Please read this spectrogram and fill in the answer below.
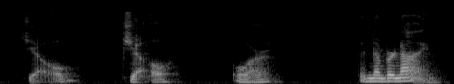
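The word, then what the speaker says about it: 九: And to the right, Joe. Joe. Or the number nine. The phonetic component. Joe rhymes with Cho.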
